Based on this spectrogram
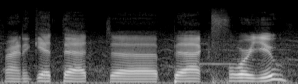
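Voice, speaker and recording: A man giving live commentary on a high school football game in an easygoing, laid-back way. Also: steady tone, takes it slowly. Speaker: color commentator.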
